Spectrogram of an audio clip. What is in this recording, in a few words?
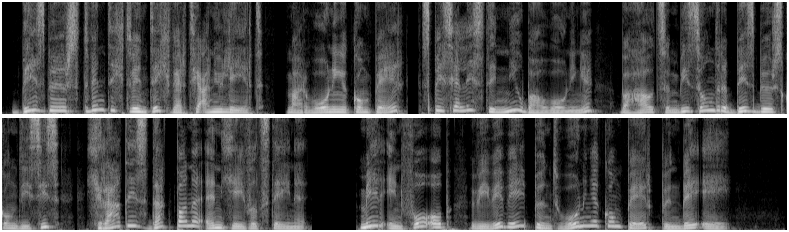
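Flemish, female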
